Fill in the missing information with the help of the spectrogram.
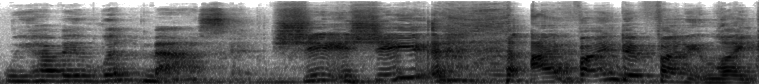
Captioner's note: laughs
